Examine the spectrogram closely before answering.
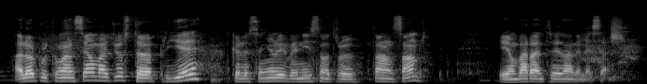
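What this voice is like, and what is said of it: Accented French speech. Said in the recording (French): “mon accent français”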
